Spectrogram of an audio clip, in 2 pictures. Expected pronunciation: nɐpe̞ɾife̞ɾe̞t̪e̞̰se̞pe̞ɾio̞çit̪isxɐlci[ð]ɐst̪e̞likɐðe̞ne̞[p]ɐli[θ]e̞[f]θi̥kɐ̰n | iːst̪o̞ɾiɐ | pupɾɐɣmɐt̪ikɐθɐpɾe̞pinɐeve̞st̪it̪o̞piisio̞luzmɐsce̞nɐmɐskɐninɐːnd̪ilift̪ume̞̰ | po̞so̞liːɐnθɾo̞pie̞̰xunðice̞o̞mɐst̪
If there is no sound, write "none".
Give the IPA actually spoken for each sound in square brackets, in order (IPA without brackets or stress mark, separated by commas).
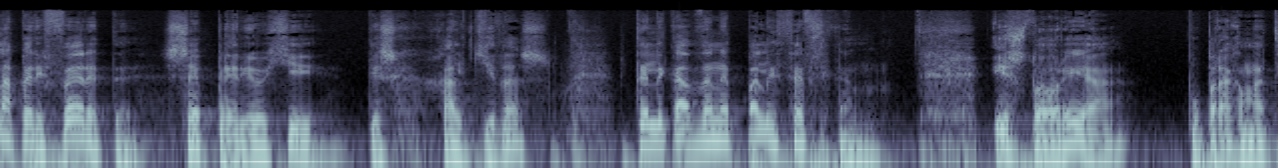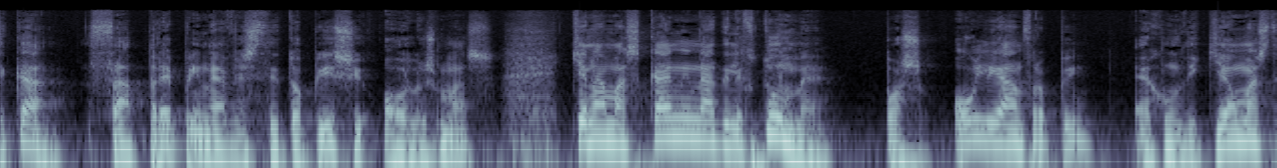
ð, p, θ, f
